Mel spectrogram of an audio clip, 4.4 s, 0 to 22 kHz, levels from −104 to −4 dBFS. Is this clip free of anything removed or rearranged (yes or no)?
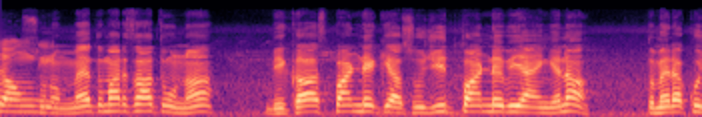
yes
